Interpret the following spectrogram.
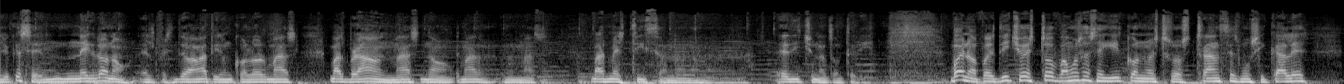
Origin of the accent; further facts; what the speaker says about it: Andalusia, Spain; de alguna manera somos andaluces, esta es la radio pública de Andalucía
